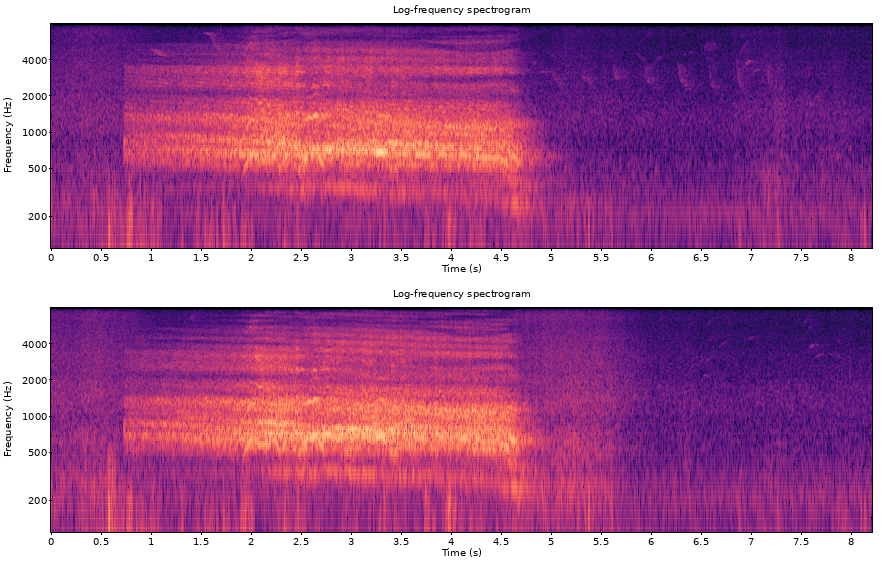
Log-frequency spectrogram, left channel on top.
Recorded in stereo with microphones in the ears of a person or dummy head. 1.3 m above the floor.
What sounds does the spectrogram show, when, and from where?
0.7 s a scream: 5° left (ahead or behind), 7 m; by 4.7 s 20° right (ahead or behind), 5.5 m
